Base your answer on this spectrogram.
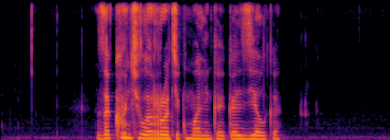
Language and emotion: Russian, angry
